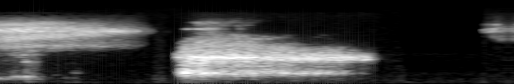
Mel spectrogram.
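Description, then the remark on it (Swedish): A person demonstrates deep breathing as done through labor contractions: a long, loud hissing inhale, then a slower, fuller exhale, and the start of another breath cut short at the end. “En väldigt djup andning.”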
